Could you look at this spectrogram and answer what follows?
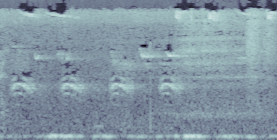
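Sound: crows cawing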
